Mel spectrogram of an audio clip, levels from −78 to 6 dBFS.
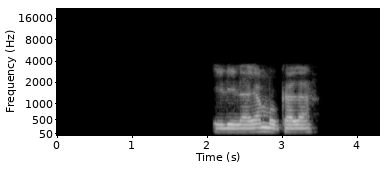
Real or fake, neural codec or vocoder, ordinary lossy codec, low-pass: fake; autoencoder, 48 kHz, 128 numbers a frame, DAC-VAE, trained on Japanese speech; Opus, 24 kbps; 3.6 kHz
